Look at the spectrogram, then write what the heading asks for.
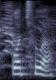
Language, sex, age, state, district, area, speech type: Odia, female, 18-30, Odisha, Koraput, urban, read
